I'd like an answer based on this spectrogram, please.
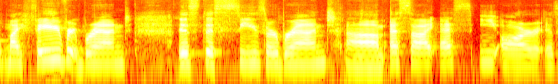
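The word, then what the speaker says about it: Siser: you can tell my favorite brand is the Caesar brand s-i-s-e-r is how it's spelled and that brand I find you get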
